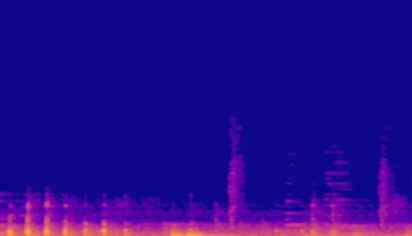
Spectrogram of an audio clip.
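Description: A woman laughing in a quick run of short 'ha' pulses that tails off within the first second, then a brief low sound about two seconds in, over the steady low rumble of a car cabin.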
